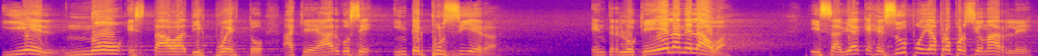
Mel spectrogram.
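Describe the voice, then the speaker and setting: Colombian male pastor, high-pitched sermon delivery, explains and repeats for emphasis, echoing church hall. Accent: Colombian Spanish. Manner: explanatory, addresses listeners directly, repeats phrases for emphasis. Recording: long reverb of a church hall.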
